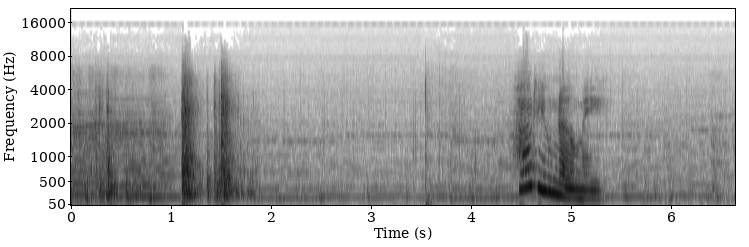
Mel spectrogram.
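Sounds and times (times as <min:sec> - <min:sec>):
door swinging shut with a solid thunk: 0:00.2 - 0:01.9
speech: 0:04.7 - 0:05.4.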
